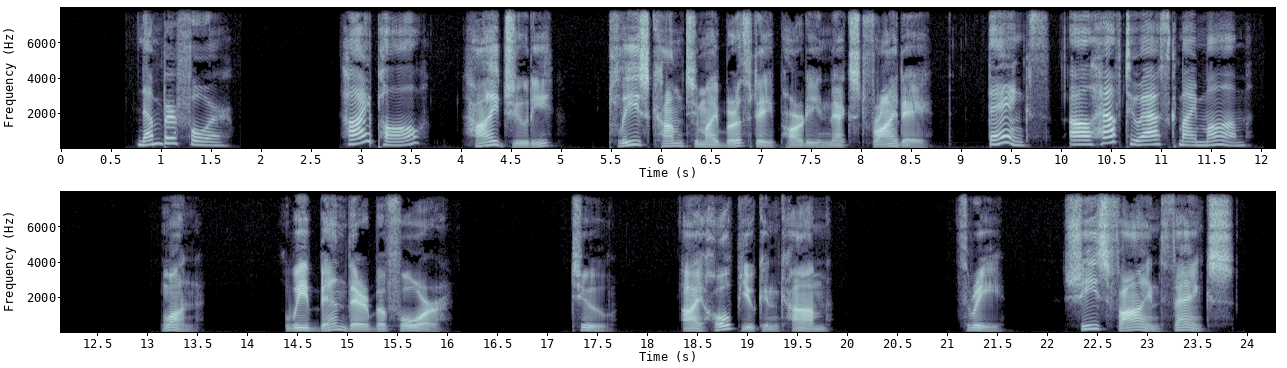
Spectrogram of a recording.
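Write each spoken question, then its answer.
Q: Thanks. I'll have to ask my mom.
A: 2: I hope you can come.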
